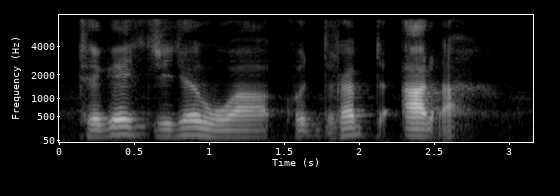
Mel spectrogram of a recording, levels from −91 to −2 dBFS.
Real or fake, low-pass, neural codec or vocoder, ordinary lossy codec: fake; 7.2 kHz; codec, 24 kHz, 0.9 kbps, WavTokenizer, small release; none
